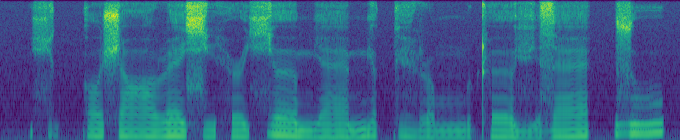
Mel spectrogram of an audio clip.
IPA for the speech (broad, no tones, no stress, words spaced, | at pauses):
çʊkːɔʃɑːɭɛ ɕihə˞çəː mʲæːmʲʌ kɛ̤ ɭɔmːuʈʰəː vʲɛzæ | zu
